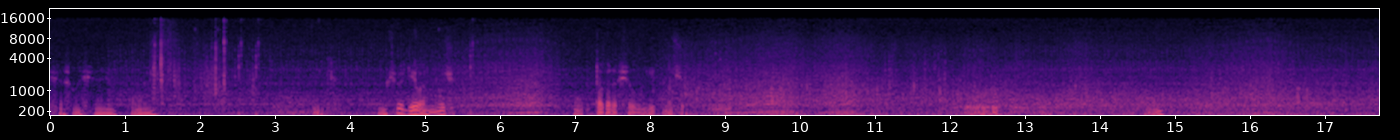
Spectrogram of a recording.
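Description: A vehicle engine idles with a low hum.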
